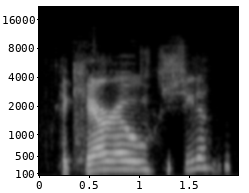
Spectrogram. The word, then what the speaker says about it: Hikaru Shida: Hikaru Shida, is that right? – Yeah.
